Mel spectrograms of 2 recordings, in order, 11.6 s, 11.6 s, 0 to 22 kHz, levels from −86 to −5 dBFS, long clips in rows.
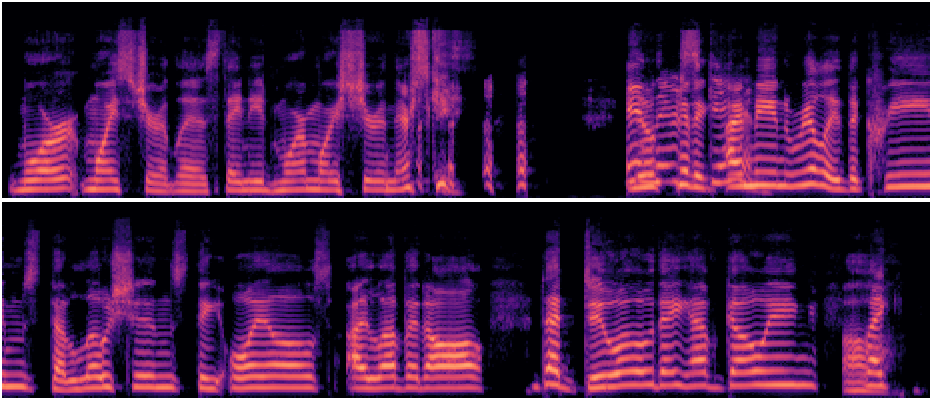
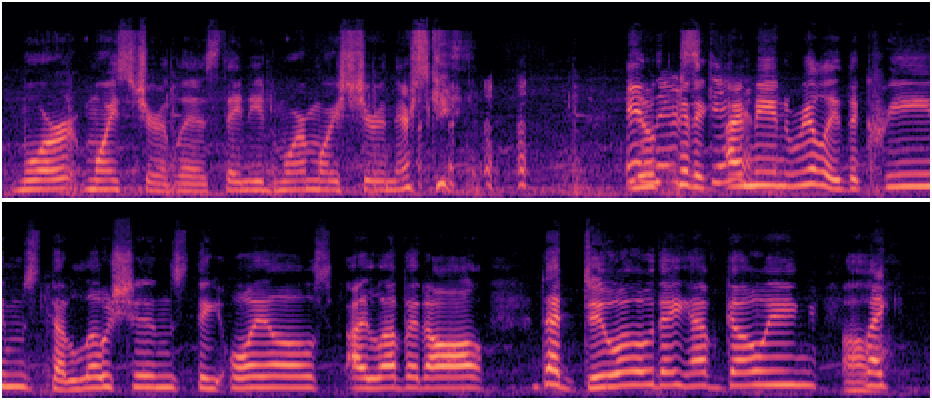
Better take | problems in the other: first | traffic noise; faint; throughout; 20 dB below the speech

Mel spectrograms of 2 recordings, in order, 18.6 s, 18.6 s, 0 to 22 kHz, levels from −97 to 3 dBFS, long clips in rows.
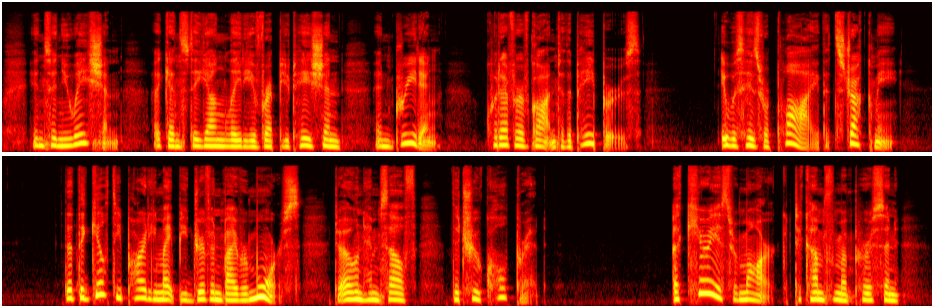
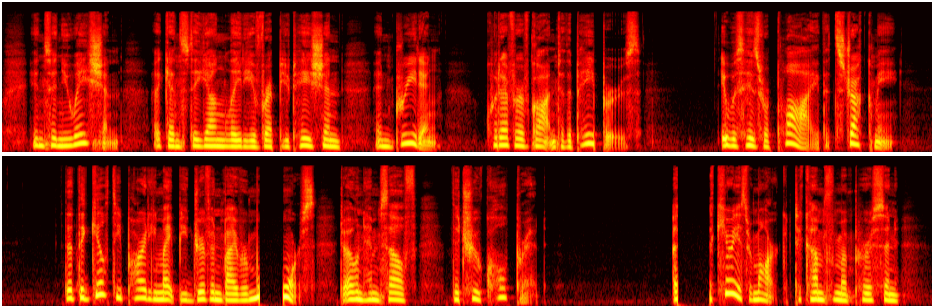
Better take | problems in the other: first | audio freezing; at 12 s and at 16 s

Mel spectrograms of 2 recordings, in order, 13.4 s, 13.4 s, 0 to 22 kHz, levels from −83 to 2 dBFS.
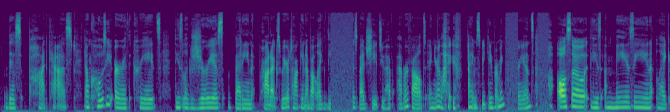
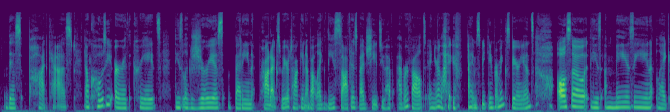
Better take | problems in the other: second | audio cutting out; filled with static; at 6.5 s, at 10 s and at 11 s

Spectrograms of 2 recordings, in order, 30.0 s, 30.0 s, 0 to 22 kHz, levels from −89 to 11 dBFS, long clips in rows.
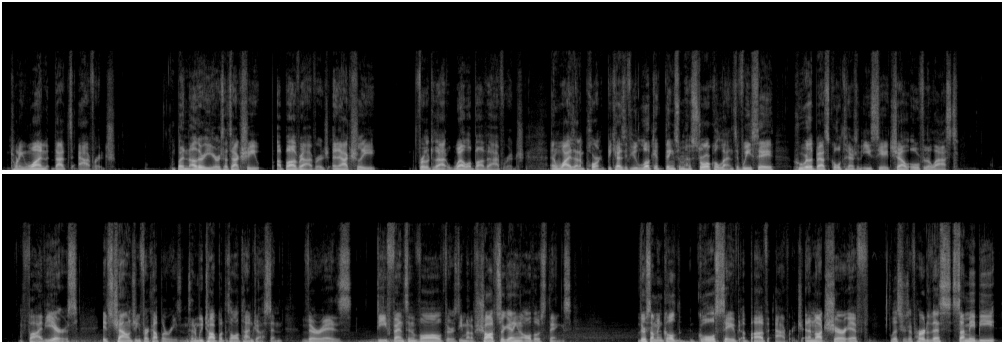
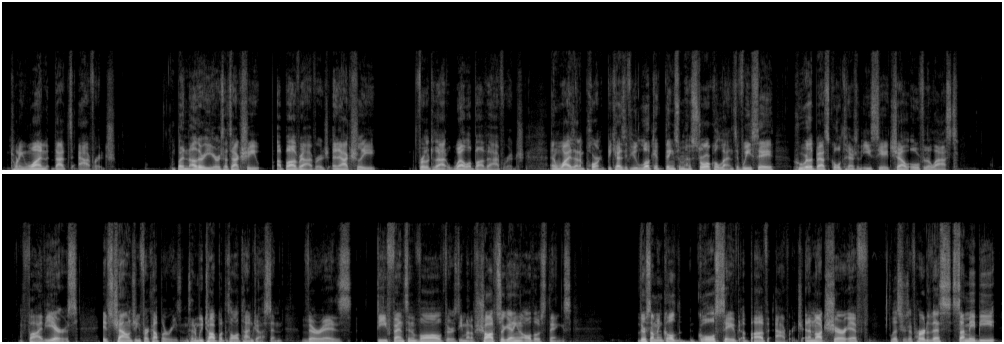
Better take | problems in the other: second | rain or running water; faint; from 15 s on; 30 dB below the speech

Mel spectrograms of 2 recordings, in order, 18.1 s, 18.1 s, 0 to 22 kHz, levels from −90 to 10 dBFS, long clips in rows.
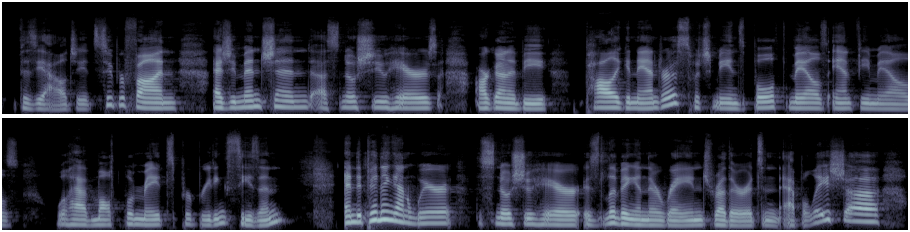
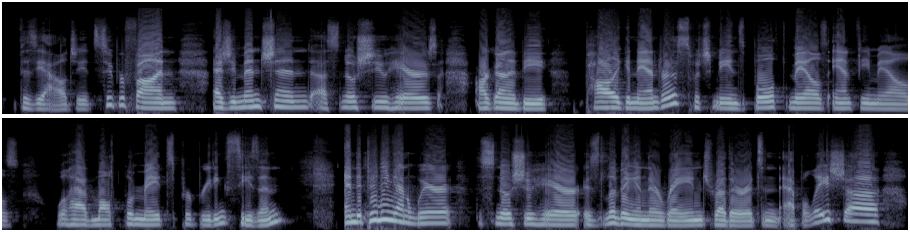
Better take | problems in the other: first | distortion; slight; 4% of the sound clipped

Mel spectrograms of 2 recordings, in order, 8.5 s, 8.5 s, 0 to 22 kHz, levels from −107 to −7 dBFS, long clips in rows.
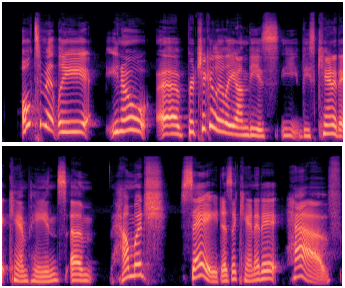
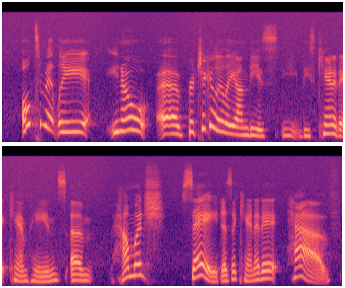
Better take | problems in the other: first | hiss; noticeable; throughout; 20 dB below the speech

